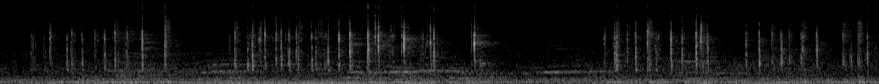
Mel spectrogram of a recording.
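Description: Rapid keystrokes on a computer keyboard while a captcha code is entered at a GST portal login, steady bursts of close clicking with brief pauses, no voices.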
